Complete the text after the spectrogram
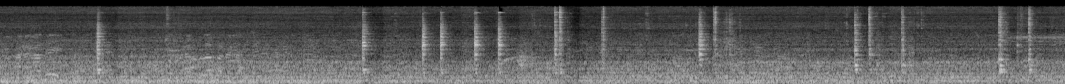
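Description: A metal spatula taps and scrapes against a griddle.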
